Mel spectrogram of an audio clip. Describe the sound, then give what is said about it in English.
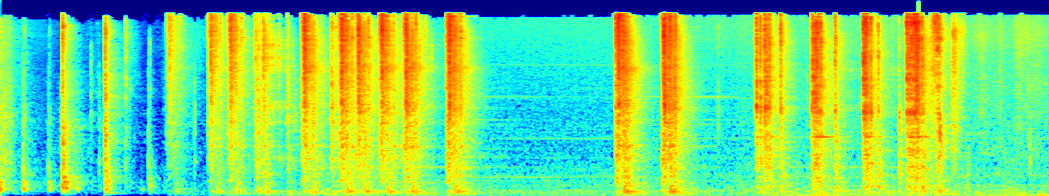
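A manual typewriter on a little kitchen table clacks away in uneven bursts of sharp keystrokes, stopping for a pause partway through before resuming its rapid tapping. No one speaks. “The typewriter sits on a little table in Tyler's kitchen.”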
